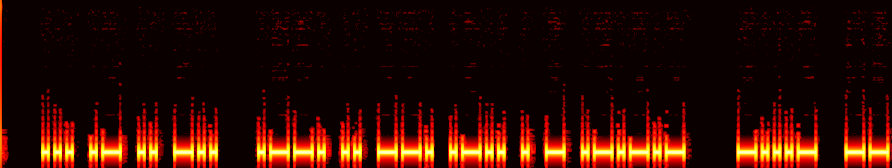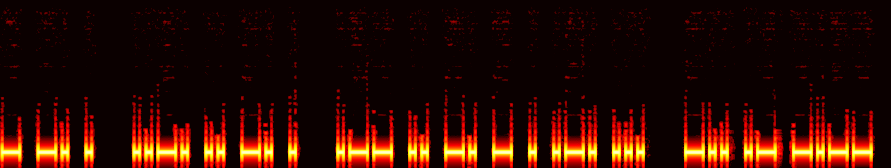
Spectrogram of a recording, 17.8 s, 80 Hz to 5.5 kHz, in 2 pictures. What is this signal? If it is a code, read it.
Morse code, heard as a keyed tone, about 20 wpm, 600 Hz. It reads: SAID PIGLET. <BT> ONE FINE WINTERS DAY
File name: cw-books / winnie-the-pooh / winnie-20wpm-page-0021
